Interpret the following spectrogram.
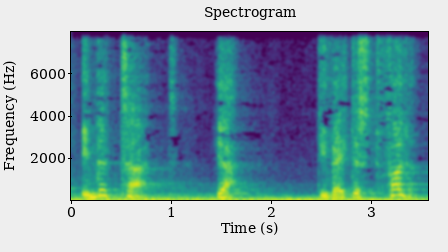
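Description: An actor playing an eerie, morbid man in a horror audio drama, halting and brooding as if speaking in riddles. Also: a little high, huge pitch swings, heavily acted. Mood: cryptic, brooding. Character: eerie, cryptic, morbid man lurking in a cellar. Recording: long hall reverb, loud music behind.

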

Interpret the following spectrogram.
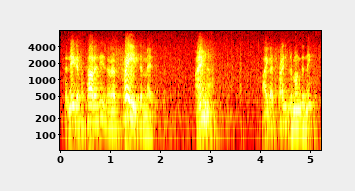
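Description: A man's voice: a little high, close to an everyday voice. An older man playing a feisty, fearless preacher in a 1930s film acting style. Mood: confiding, defiant. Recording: hissy, noisy 1930s film soundtrack. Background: rain and hiss.

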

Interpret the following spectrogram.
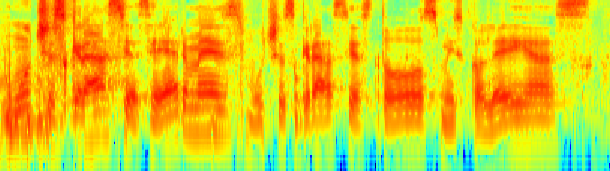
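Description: A man's voice: mid-range voice, heavy background noise. A middle-aged man with an American English accent, a native English speaker, giving a prepared, earnest keynote at an auditorium podium. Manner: slow, careful, earnest delivery. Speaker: keynote speaker, project director. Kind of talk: prepared speech in a second language. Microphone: podium microphone.

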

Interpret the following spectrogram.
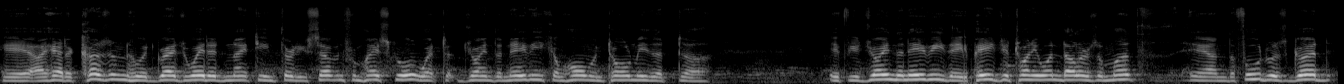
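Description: Old american vet telling his story, pretty high voice, soft mellow tone. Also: fairly even intonation, moderate pace, low-quality recording. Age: 70s or older. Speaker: war veteran interviewee. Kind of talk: recollecting in an interview. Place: indoor interview studio. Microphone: lapel mic.

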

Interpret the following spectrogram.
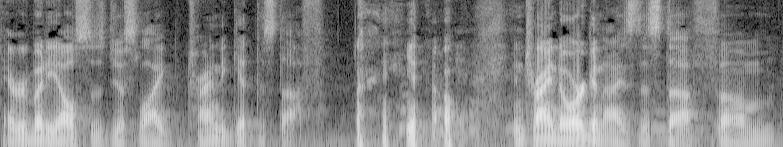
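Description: Very deep-voiced quick-talking man. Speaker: consultant. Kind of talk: panel discussion remarks.

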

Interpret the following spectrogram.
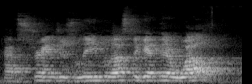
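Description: Imperious governor, high-voiced, echoing hall. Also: male voice, little pitch movement, moderate pace, a bit bright. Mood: scornful. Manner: declamatory, commanding. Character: imperious, scornful governor of Malta. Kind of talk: classical verse stage reading. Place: stage of an auditorium, indoors. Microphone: distant from the audience area. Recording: echoey concert hall, far microphone.

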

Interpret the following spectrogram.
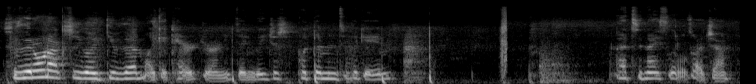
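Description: A woman with a cold giving casual, excitable commentary while playing a game, sometimes dropping to a whisper. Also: sits high, a little fast, vocal fry, long pauses, low-quality recording. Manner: chatty, excitable, trailing off into whispers. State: has a cold. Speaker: gaming channel host. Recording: faint background noise.

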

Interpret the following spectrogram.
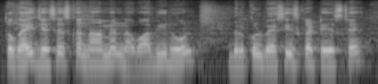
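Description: A man's voice: fairly high pitch, steady tone, a little fast, warm tone, soft background music. Upbeat man co-hosting a food vlog. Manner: upbeat, mixes English phrases. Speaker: travel vlogger co-host. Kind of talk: casual vlog commentary. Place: hotel restaurant and balcony.

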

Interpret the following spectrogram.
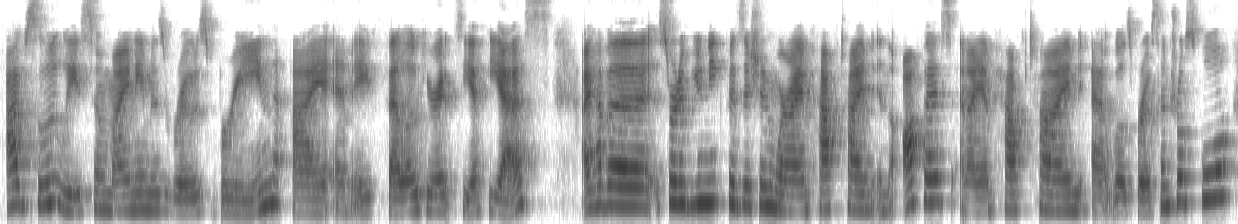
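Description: A woman's voice: medium pitch, lively intonation, normal speed, pushed and bright. Friendly young woman moderating a call. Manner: friendly, filler-heavy, organizing. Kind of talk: moderating a video call panel. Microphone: webcam mic on video call.

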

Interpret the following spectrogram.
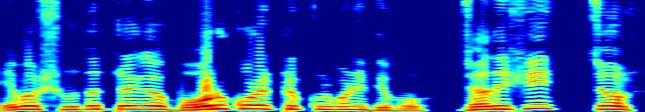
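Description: Man acting a greedy village moneylender, high-pitched, mellow. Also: fast talker, clear, resonant tone, no echo, clean studio sound, close to an everyday voice. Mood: threatening, scornful. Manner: bossy, scolding. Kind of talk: Bengali cartoon voice acting.

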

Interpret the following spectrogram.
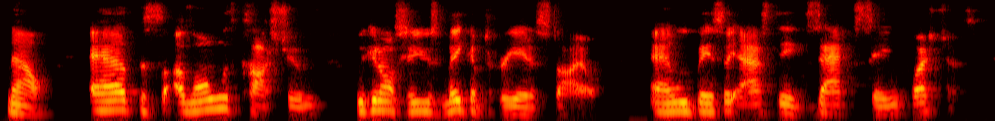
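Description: Higher-voiced male lecturer, muffled audio. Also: normal speed, a bit bright. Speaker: professor lecturing. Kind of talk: informal film-costume lecture. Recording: dull lo-fi audio.

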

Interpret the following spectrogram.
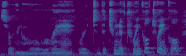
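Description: A middle-aged woman reading a picture book aloud to children as a library storytime host, animated and sing-song, now and then dropping to a stage whisper. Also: extremely low pitch, a little fast, creaky, a little hiss or hum. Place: small library room, indoors. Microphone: lapel mic.

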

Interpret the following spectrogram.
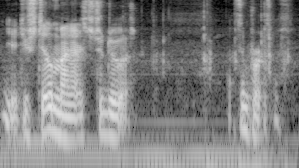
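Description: A man giving casual, sarcastic and playful commentary on a horror game, swearing and reading game text aloud between quips, with a husky voice. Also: medium pitch, moderate pace. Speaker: let's play commentator.

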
